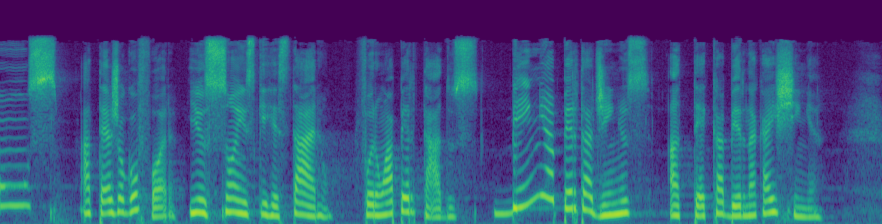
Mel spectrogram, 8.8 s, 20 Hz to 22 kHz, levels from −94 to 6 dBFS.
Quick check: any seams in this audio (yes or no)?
yes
